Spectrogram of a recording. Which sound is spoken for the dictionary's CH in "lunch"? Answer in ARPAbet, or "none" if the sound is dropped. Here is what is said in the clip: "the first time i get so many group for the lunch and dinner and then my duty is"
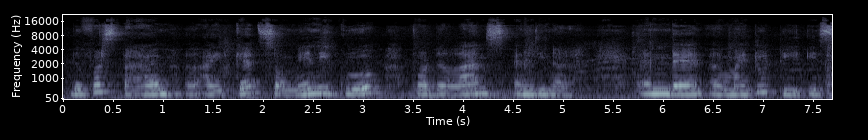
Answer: S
